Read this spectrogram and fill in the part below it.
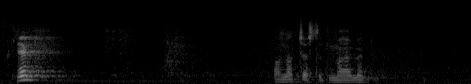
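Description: A man speaks calmly in a quiet room.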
